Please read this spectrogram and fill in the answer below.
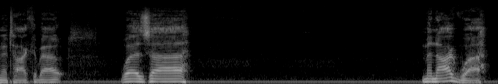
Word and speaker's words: Managua: talk about was uh Managua or Manguia or however you pronounce that. He says it in the song, but it's really fast. Managua. Managua.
